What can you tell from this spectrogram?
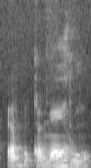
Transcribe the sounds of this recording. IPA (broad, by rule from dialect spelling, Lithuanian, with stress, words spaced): ˈɐrbɐ kɐˈmɑːroː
